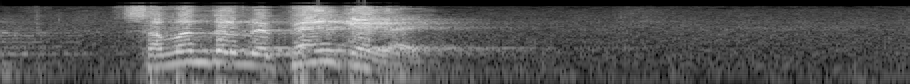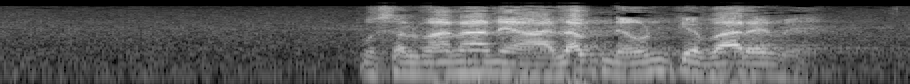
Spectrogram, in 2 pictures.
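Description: An elderly man speaks slowly and earnestly into a microphone, with pauses.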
